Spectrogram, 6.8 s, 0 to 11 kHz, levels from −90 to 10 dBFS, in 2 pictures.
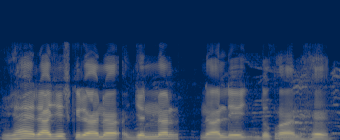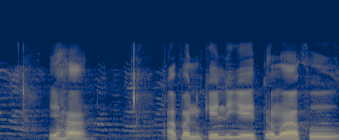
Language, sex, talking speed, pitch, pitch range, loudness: Hindi, male, 105 wpm, 140 Hz, 135-150 Hz, -29 LUFS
